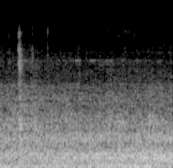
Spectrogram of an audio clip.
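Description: Loaded manual pallet jack rolling across a concrete floor, its wheels making a steady rolling noise, with one brief click about a quarter second in.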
